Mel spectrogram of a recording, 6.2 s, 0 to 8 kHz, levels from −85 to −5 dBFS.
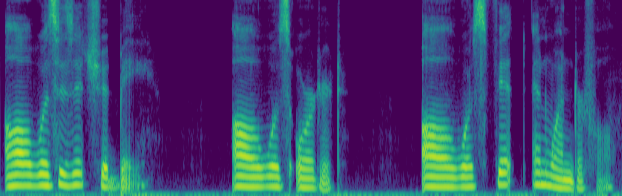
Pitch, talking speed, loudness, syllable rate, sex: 150 Hz, 115 wpm, -17 LUFS, 3.9 syllables/s, female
